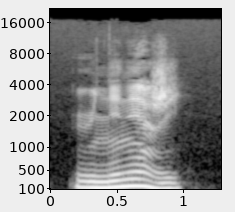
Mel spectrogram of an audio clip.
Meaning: 1. energy (quantity that denotes the ability to do work) 2. energy, motivation
- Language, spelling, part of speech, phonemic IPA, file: French, énergie, noun, /e.nɛʁ.ʒi/, Fr-énergie.ogg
